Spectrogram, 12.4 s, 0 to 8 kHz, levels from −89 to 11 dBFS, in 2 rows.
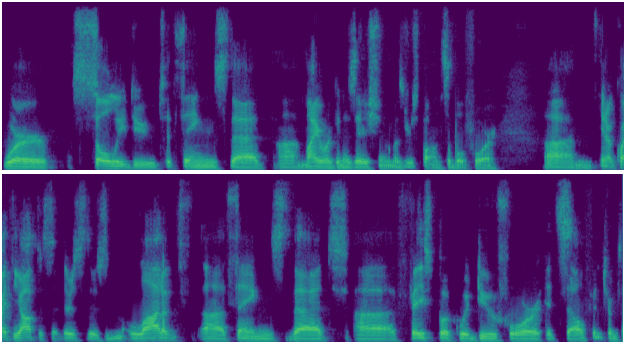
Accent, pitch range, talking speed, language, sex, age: American, 90-110 Hz, 165 wpm, English, male, 30-49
